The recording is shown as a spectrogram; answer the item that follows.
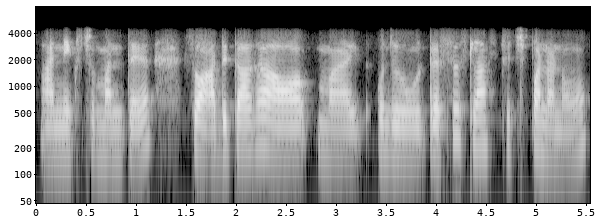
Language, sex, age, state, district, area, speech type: Tamil, female, 30-45, Tamil Nadu, Sivaganga, rural, conversation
